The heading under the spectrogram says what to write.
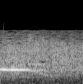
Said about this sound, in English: Are you clapping your hand for Jesus?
